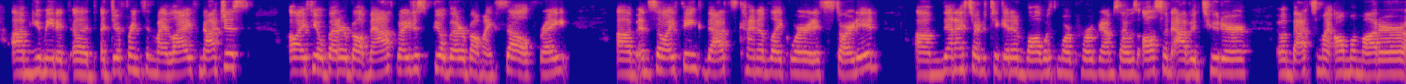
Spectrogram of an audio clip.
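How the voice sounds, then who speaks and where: A woman math teacher chats easily on a panel, pausing often on ums. Her voice has a mid-range pitch, and the audio is muffled and lo-fi. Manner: relaxed, conversational, frequent ums. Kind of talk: panel discussion. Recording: dull lo-fi audio.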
